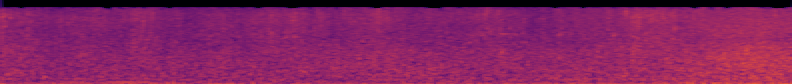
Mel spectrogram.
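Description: Small waves break and wash over rocks.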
